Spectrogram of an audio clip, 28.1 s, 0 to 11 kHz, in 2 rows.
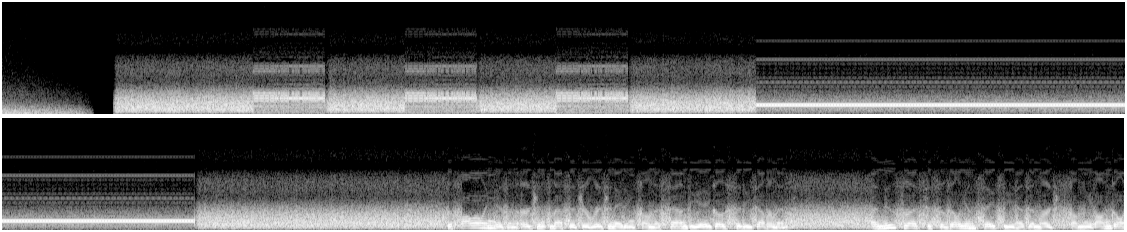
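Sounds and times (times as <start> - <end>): static hiss: 1.4 - 10.7, 16.4 - 28.0.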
